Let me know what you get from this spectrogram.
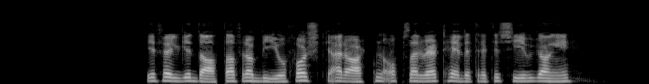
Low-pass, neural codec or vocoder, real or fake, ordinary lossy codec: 7.2 kHz; codec, 16 kHz, 4 kbps, FreqCodec, larger model; fake; MP3, 32 kbps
